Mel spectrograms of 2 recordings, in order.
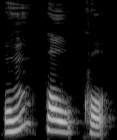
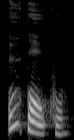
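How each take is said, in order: First: "Um pouco" broken into slow, separate syllables; slow teaching repetition. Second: Said in the usual way. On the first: Shown as a demonstration. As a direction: say "Um pouco" very slowly for learners. Teacher repeats phrase slowly. (drawn-out pronunciation model)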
